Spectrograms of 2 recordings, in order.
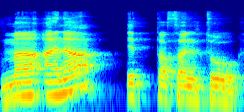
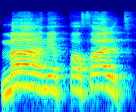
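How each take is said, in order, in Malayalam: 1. ma യും ana യും വേറെ വേറെ വാക്കുകളായി പറയുന്നു. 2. ma യും ana യും ചേർന്ന് maani എന്ന ഒരു വാക്കാകുന്നു. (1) "മാ അന ഇത്തസൽതു എന്നാണ്" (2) "മാ നീ എന്നാണ് കേൾക്കുക"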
